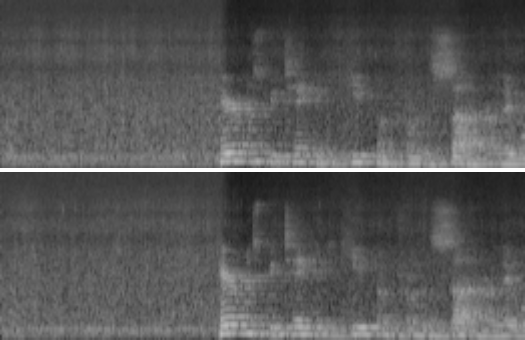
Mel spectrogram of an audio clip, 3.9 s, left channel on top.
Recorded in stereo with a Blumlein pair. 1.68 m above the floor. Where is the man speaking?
35° right, 0.9 m; by 4.0 s 5° left, 2.0 m.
